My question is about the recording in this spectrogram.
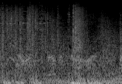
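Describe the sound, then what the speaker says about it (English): Rapid enemy gunfire in a Mass Effect 3 firefight, a dense crackling fusillade running steadily through the moment with a brief louder burst midway, faint voice underneath. "Taking enemy fire."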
